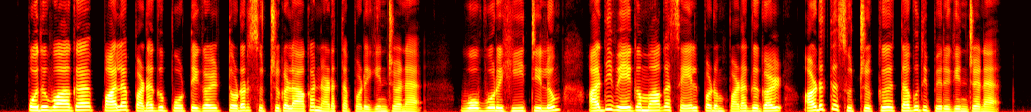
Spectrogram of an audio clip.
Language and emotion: Tamil, neutral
